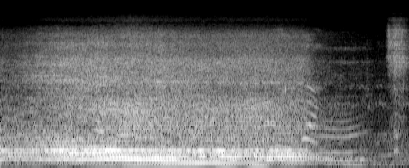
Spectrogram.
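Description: A motor runs steadily with a loud rushing noise over it. The rushing builds during the first second, holds for about two more, then fades away.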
